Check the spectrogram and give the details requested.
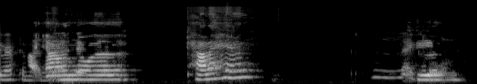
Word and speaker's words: Cleghorn: Leghorn. How do you say that? Cleghorn? Cleghorn, Eleanor yeah.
